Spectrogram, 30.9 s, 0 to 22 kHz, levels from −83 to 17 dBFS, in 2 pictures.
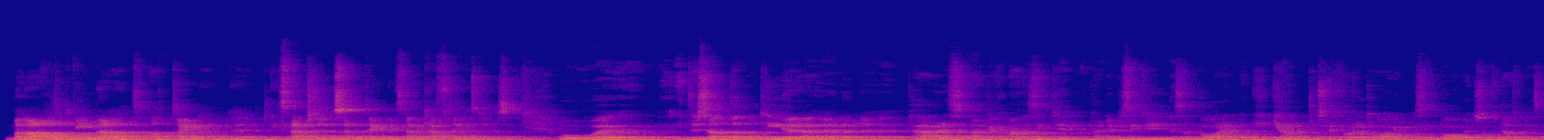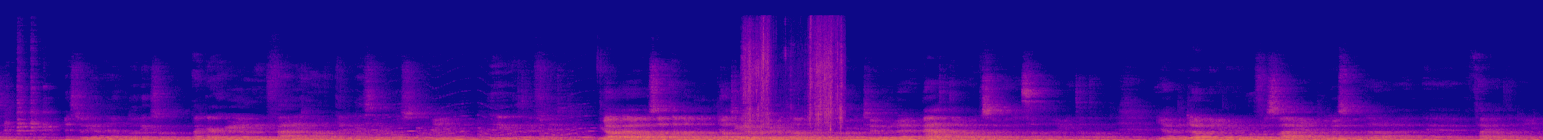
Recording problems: room echo; strong; dies away in 2.4 s
off-mic speech; far
clattering dishes; faint; at 15 s; peak 10 dB below the speech
alarm; faint; from 19 to 21 s; peak 15 dB below the speech
footsteps; noticeable; from 23 to 24 s; peak 5 dB below the speech

